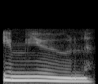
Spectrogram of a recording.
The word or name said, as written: immune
